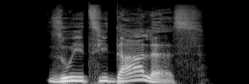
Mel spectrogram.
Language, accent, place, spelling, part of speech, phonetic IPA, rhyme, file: German, Germany, Berlin, suizidales, adjective, [zuit͡siˈdaːləs], -aːləs, De-suizidales.ogg
- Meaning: strong/mixed nominative/accusative neuter singular of suizidal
